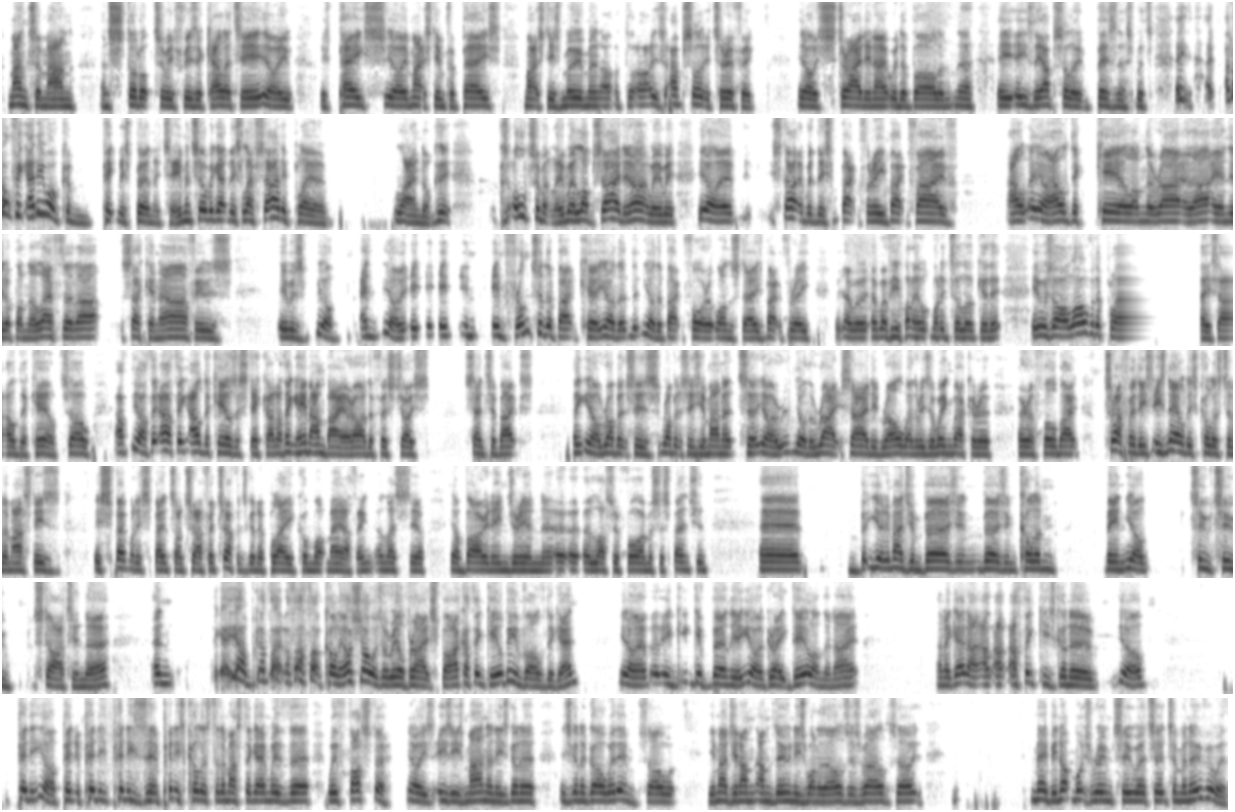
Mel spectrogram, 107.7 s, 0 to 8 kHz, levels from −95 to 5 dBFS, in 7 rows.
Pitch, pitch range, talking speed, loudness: 165 Hz, 150-180 Hz, 200 wpm, -27 LUFS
